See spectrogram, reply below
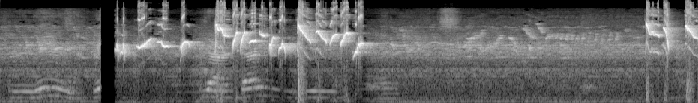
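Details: Lure song of a white-eye meant to prompt silent birds to sing: lively high chirps and descending squeaky sweeps in a dense run, easing to a faint lull before a fresh burst, with trickling water behind.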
